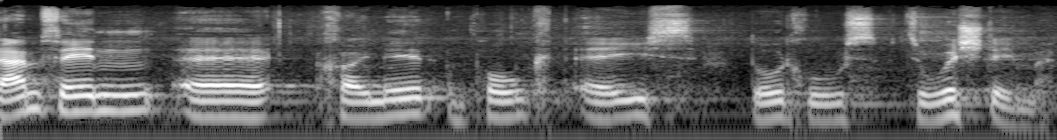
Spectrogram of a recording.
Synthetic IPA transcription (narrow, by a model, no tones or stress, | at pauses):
ɛmsɪnɛχœnnmiːɾənpʰʊŋkteɪs | d̥ʊɾχuːst͡suːəʃtɪmːə̰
